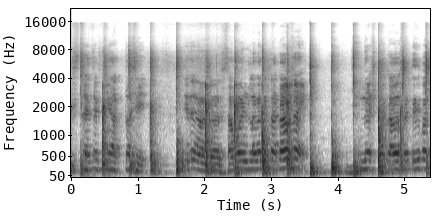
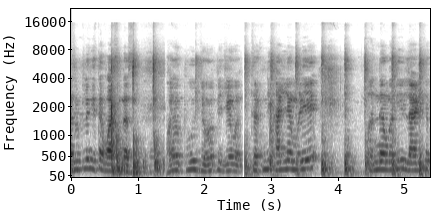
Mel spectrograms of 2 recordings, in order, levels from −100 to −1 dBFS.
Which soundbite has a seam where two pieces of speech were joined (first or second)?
second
